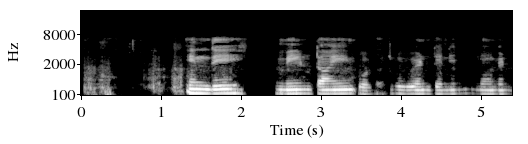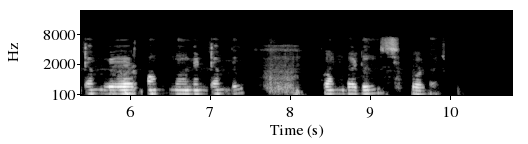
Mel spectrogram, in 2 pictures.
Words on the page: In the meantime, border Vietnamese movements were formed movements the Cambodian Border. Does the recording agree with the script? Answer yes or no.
yes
